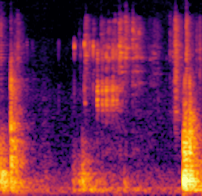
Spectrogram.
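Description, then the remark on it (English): Dice clatter and tumble across a tabletop as players roll initiative: a quick click, a stretch of light rattling as they roll, then a louder sharp knock at the end. No one speaks. “I need everyone to roll initiative.”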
